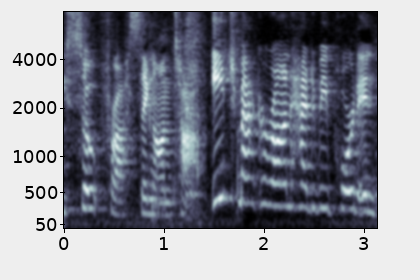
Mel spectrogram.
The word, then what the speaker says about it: Macaron: It is pronounced Macaron, not Mack-a-ROON.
